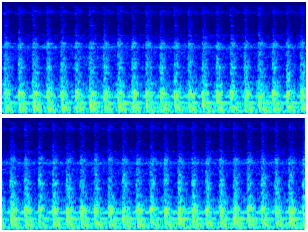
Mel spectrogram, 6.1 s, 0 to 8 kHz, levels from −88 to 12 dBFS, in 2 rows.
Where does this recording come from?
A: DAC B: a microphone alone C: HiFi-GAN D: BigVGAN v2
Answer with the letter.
B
